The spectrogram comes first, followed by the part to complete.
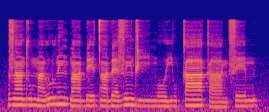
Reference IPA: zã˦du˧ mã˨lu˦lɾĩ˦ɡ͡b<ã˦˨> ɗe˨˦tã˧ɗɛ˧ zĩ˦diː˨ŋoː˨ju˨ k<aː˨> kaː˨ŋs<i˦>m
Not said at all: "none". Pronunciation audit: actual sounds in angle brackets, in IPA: ã˨, aː˦, e˦

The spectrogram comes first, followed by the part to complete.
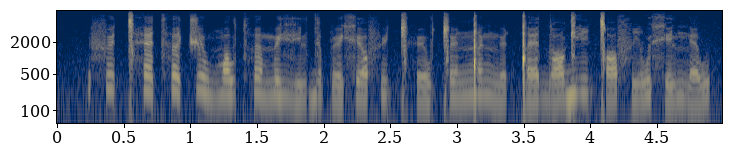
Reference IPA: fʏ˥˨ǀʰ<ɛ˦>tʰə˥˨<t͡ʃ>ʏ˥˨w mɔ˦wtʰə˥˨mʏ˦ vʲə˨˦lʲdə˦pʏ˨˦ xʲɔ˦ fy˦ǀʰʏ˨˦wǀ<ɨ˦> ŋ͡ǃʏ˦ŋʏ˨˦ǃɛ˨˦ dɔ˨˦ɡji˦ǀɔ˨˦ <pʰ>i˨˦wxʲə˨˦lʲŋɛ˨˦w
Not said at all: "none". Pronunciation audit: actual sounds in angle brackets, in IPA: ɛ˦, t͡ʃ, ʏ˦, f

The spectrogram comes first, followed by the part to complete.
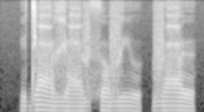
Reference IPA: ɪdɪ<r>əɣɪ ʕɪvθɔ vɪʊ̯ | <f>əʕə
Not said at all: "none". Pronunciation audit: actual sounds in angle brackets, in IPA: ʕ, v

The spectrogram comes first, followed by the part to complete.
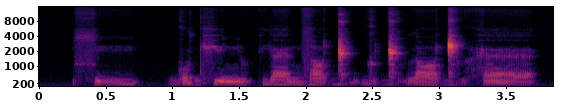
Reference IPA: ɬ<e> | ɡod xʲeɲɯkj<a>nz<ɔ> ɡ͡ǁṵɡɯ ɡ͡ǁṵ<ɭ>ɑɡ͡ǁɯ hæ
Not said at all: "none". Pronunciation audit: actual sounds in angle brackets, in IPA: i, æ, ɑ, l

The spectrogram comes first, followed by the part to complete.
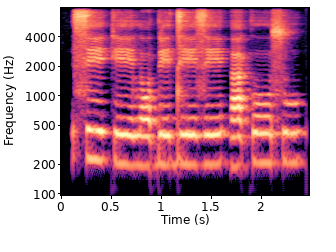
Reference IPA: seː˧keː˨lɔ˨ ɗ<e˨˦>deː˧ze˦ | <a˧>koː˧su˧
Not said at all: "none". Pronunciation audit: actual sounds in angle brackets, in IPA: e˨˦, a˨

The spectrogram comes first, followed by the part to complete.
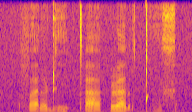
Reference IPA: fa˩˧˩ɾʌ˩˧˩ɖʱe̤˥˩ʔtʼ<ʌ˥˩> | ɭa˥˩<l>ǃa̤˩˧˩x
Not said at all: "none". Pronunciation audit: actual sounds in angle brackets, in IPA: a˥˩, r

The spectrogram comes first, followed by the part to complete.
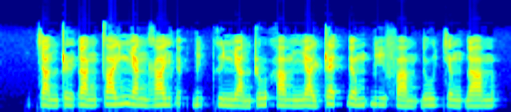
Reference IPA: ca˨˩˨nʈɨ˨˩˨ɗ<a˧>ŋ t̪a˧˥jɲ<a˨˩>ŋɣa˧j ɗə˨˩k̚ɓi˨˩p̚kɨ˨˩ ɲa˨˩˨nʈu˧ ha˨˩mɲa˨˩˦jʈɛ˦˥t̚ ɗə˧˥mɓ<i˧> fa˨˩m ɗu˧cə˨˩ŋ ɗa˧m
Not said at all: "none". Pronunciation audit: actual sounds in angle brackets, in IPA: a˨˩˦, a˨˩, i˧˥

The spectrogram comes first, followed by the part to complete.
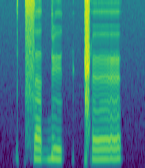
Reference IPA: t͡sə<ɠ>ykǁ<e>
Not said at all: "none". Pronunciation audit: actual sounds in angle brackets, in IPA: ɠ, ø

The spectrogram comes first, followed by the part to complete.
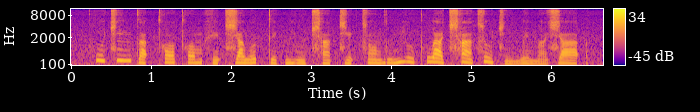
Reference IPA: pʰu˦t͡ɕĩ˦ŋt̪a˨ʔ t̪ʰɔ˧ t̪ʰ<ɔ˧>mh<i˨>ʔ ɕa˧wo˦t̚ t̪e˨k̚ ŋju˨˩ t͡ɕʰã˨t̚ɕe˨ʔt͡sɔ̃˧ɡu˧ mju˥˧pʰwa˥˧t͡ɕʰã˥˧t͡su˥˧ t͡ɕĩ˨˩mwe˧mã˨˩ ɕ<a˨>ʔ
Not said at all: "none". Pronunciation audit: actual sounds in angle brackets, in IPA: ɔ˧, e˨, a˦

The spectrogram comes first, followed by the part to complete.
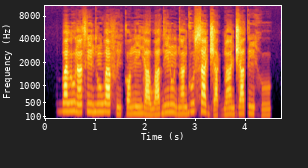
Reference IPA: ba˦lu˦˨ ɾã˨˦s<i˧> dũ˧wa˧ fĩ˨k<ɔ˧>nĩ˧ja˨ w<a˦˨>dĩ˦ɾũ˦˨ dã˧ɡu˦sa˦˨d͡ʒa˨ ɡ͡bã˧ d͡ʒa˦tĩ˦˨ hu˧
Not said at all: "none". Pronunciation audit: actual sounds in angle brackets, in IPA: ĩ˧, ɔ˧, a˨˦

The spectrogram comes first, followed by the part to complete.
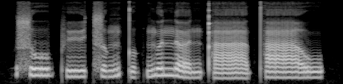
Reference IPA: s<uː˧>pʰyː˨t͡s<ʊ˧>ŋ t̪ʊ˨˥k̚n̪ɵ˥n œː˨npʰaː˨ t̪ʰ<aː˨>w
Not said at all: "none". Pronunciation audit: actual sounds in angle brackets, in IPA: uː˧, ʊ˨˥, aː˧

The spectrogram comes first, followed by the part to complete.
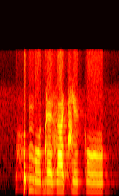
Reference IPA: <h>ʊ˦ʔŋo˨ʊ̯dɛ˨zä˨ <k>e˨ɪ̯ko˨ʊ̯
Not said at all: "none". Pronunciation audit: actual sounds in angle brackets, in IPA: h, t͡ɕ

